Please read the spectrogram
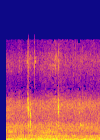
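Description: Heavy rain falling on wet brick paving: a steady hiss, with a couple of faint ticks about half a second and a second in.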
